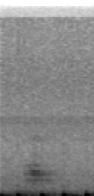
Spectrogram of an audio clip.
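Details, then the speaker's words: Finger percussion over the upper front chest at the second intercostal space, midclavicular line, during a physical exam demonstration: four quick, low, hollow taps giving a resonant note, the normal sound over air-filled lung, unlike abdominal tympany. "escucha un sonido sonoro muy diferente a lo que es el abdomen aquí en tórax el sonido que se escucha cuando una cavidad está de aire o líquido es sonoridad"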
